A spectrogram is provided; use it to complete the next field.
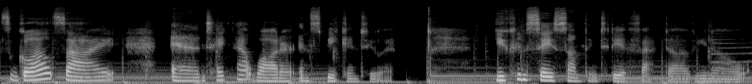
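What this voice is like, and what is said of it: East Coast American accent. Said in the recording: “my little accent, my East Coast accent.”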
